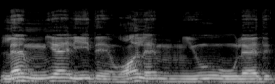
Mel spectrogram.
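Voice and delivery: slow recitation with qalqala on ইউলাদ; slow Quran recitation. Shown as a demonstration. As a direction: chant লাম ইয়ালিদ ওয়া লাম ইউলাদ slowly, bouncing the final দ. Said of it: "এখানে আমরা কলকলার উচ্চারণটা করব".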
